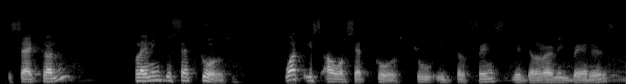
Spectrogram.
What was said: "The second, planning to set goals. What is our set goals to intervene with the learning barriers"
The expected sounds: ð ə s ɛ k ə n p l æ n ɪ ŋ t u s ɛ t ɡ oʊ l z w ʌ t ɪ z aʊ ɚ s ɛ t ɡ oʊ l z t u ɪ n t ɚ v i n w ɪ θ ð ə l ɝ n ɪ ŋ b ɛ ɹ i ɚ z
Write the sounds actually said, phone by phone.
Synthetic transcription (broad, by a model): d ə s ɛ k ə n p l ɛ n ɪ ŋ t u s ɛ t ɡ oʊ l s w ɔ t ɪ s aʊ ɚ s ɛ t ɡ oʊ l s t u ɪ n t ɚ f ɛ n w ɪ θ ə l ɝ n ɪ ŋ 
